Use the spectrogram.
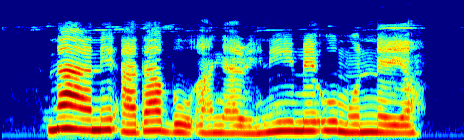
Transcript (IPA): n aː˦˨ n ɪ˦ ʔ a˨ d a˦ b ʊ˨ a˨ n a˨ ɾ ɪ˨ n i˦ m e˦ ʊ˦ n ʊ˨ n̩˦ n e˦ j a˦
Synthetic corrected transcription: n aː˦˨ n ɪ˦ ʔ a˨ d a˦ b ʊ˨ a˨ ɲ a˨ ɾ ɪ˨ n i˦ m e˦ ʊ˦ m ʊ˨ n̩˦ n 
